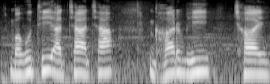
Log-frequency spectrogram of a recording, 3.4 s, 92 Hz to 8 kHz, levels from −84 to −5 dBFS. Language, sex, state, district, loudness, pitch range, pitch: Hindi, male, Bihar, Samastipur, -18 LUFS, 150-170 Hz, 160 Hz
